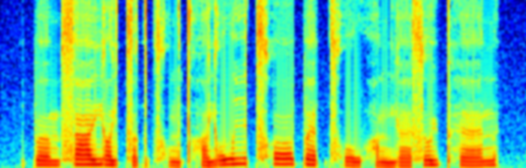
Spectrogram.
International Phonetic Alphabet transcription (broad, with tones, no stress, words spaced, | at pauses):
pœː˧msaː˥jɐ˧j t͡sɐ˨k̚t͡sʰʊ˨˩ŋt̪ʰɐ˨˥j o˥wiː˥t͡sʰɔː˥ pɛː˧t̚t͡sʰo˨˩whɐ˨˩ŋ jɛː˨˩sɵ˧ɥ pʰɛː˨˧n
